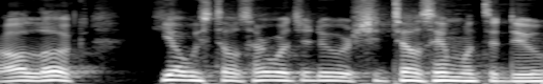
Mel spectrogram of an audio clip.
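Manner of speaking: ordinary talk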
